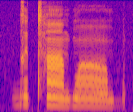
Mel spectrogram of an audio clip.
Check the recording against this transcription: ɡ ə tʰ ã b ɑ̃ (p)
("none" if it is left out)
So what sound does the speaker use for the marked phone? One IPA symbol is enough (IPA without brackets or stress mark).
b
